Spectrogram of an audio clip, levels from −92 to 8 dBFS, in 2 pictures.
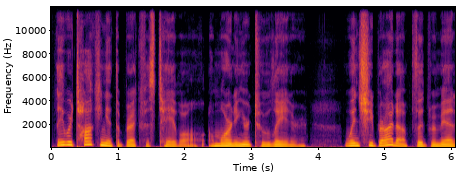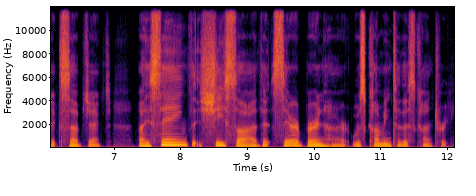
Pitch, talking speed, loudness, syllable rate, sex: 165 Hz, 160 wpm, -16 LUFS, 4.1 syllables/s, female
